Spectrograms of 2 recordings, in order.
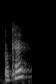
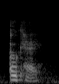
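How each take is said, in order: First: The pitch rises at the end. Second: The pitch falls at the end. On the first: It sounds like she will keep going. "end my sentences in upspeak, so go up at the end" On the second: It sounds finished. "instead of going"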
